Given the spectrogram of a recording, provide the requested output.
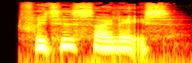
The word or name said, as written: fritidssejlads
